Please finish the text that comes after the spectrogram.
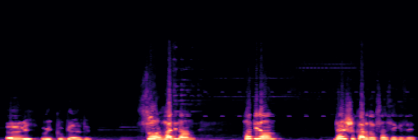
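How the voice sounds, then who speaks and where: A young man giving casual gameplay commentary, impatiently pleading and coaxing the game as he plays. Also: sits high. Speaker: gaming YouTuber.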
